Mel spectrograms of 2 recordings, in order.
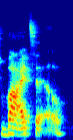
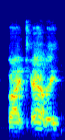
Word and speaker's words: Vitale: First of all, tell people how your name is actually pronounced. Vital. I know. See, I do it like that hair stuff. Vitale. Remember that from back in the day? And my husband said, honey, I don't think that's how it's said.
